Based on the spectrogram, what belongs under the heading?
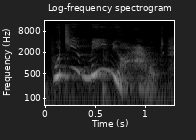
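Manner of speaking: hammed-up indignant outrage; high outraged cry at the clerk.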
